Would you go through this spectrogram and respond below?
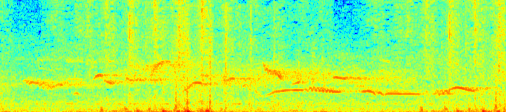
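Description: Animated forest birds take off in different directions to look for grain, a flurry of close wing flaps with short thumps amid faint whistling bird calls.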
